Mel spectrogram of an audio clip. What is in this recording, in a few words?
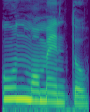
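just a minute, Spanish, female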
